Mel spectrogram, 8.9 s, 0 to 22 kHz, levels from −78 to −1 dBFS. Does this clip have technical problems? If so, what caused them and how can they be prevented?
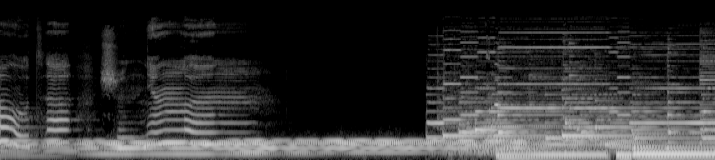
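Yes. A corrupt frame decoded at 6.08 to 6.12 s produces a short glitch. Damaged bits in a few compressed frames made the decoder rebuild energy at the wrong frequencies, peaking around -20 dBFS. Protecting frames with checksums and concealing any that fail would prevent it.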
